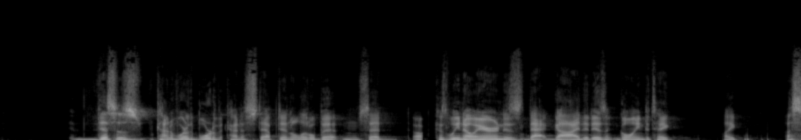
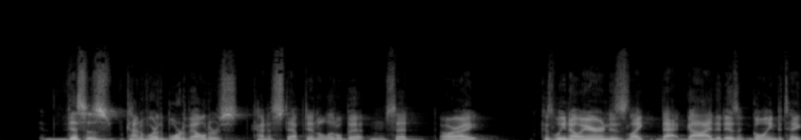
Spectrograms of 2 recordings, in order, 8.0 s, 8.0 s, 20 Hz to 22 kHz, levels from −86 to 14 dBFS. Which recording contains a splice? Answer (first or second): first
